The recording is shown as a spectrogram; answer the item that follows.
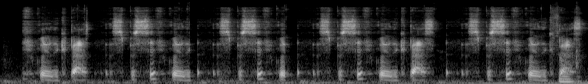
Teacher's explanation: And the second key is how he stresses the sounds. And here there are two stressed sounds. The first one would be specifically the C sound, and the second one will be the capacity, the pa sound.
